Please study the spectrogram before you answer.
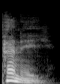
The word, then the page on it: penny: British English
